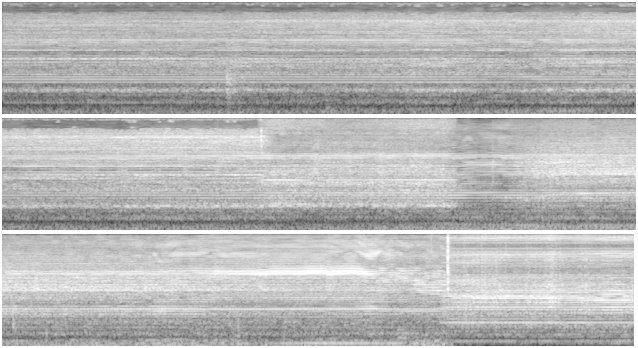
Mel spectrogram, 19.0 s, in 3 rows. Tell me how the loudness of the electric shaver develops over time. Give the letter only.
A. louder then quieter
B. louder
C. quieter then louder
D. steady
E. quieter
B.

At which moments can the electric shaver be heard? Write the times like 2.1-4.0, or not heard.
0.0-18.9.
